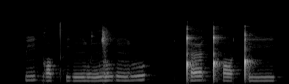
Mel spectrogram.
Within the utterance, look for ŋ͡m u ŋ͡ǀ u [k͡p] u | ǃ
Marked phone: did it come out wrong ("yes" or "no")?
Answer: yes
